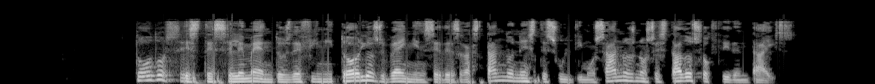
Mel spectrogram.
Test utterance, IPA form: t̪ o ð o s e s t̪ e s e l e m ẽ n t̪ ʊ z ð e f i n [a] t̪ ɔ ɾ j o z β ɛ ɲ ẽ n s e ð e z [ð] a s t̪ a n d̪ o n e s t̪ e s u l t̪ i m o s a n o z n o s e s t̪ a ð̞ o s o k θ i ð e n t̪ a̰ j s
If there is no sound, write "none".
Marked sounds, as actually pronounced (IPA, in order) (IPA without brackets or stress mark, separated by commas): i, ɣ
